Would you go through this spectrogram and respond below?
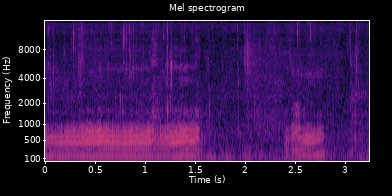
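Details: Kitten under a car calling out that it is there: a loud, sustained meow of about one and a half seconds, slightly bending at the end, followed by a shorter, rising meow after a brief pause.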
